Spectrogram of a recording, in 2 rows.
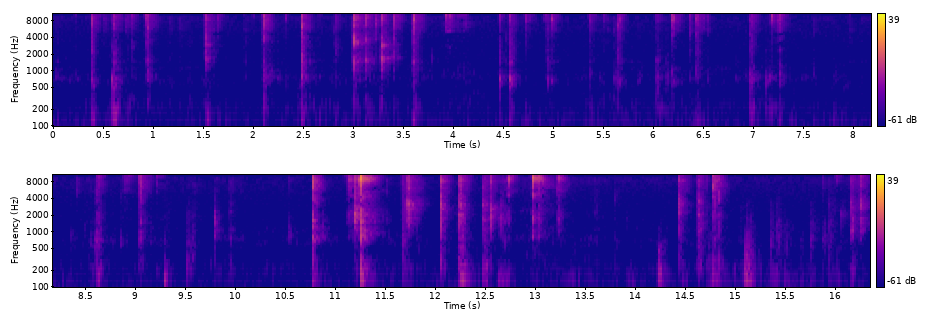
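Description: Faint, irregular clicks and taps of fingers handling the plastic body of a disassembled Canon 1200D DSLR, with a denser run of louder clicks about eleven to thirteen seconds in.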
